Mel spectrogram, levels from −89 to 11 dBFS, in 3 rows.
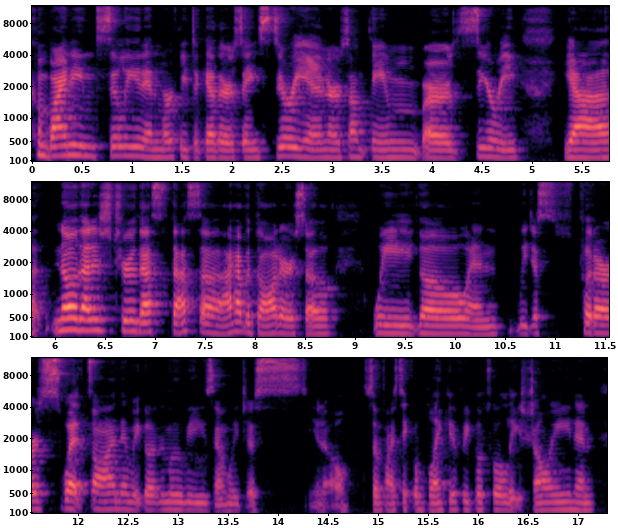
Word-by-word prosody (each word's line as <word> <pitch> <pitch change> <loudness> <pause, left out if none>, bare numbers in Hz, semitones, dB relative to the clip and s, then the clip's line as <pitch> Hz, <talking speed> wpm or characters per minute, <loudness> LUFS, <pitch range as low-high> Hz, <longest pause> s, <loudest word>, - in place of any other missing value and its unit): combining 210 -2 +3
Cillian 200 -1 -2
and 170 -1 -2
Murphy 170 +1 -6
together 165 -1 0
saying 165 +1 -4
Syrian 170 -1 +2
or 165 - +1
something 170 -1 -7
or 160 0 +3
Siri, 165 0 -4 0.4
yeah 165 0 +4
No, 240 +2 +9
that 235 -1 +9
is 235 0 -1
true, 220 -2 0
that's 200 0 +4
that's, - - +1
uh 180 -2 +2
I - - +2
have 205 -2 +2
a - - -3
daughter, 170 -2 0
so, 165 0 -2 0.4
we 170 -2 -5
go 165 -1 +2
and 155 +1 -5 0.2
we 330 - -10
just - - -10
put 190 -3 +1
our 175 -1 +4
sweats 175 +1 +3
on 175 0 -1
and 170 - -7
we - - -9
go 160 - -3
to 155 - -9
the 160 - -13
movies 155 -2 -7
and 130 +1 -8
we 145 0 -11
just, - - -4
you - - -20
know, - - -12
sometimes - - -8
take - - -10
a 155 - -5
blanket 155 +1 -6
if 165 - -13
we 165 - -8
go 165 - -8
to 160 - -9
a 160 - -3
late - - -8
showing 160 +2 -5
and, 155 -1 -7
170 Hz, 195 wpm, -25 LUFS, 160-190 Hz, 0.4 s, No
